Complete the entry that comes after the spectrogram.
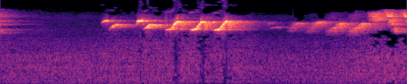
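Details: Rusty-collared seedeater giving the "tui tui" training song: after a pause, a fast run of repeated high chirped notes, softening then rising higher at the end, over faint low background noise.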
